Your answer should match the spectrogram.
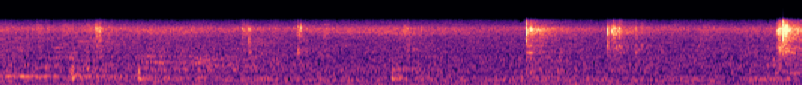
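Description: A wooden match struck against the striker strip of a matchbox: a short scrape about two and a half seconds in, then a louder scrape near the end as it catches alight, with faint ticks of small handling sounds between.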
